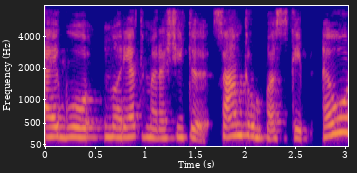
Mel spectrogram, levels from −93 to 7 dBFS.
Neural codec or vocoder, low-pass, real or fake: codec, 16 kHz, 16 kbps, FreqCodec, larger model; 7.2 kHz; fake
